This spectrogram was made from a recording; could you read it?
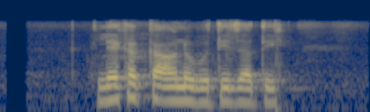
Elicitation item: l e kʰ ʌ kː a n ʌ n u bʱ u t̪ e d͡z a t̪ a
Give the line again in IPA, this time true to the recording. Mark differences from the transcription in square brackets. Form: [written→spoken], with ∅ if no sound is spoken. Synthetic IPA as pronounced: l e kʰ ʌ kː a [n→∅] ʌ n u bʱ u t̪ [e→i] d͡z [a→ʌ] t̪ [a→i]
